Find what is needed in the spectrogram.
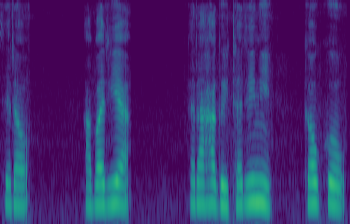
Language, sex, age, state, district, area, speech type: Bodo, female, 18-30, Assam, Baksa, rural, spontaneous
